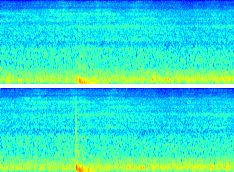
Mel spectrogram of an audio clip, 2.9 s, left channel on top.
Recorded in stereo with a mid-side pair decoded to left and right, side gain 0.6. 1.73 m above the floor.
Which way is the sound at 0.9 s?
65° right.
